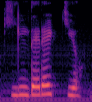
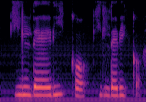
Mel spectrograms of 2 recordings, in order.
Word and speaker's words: Childerico: Esto se encontró en la tumba de Childerecchio. Se escribe C-H-I-L-D-E... No, Childerico.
